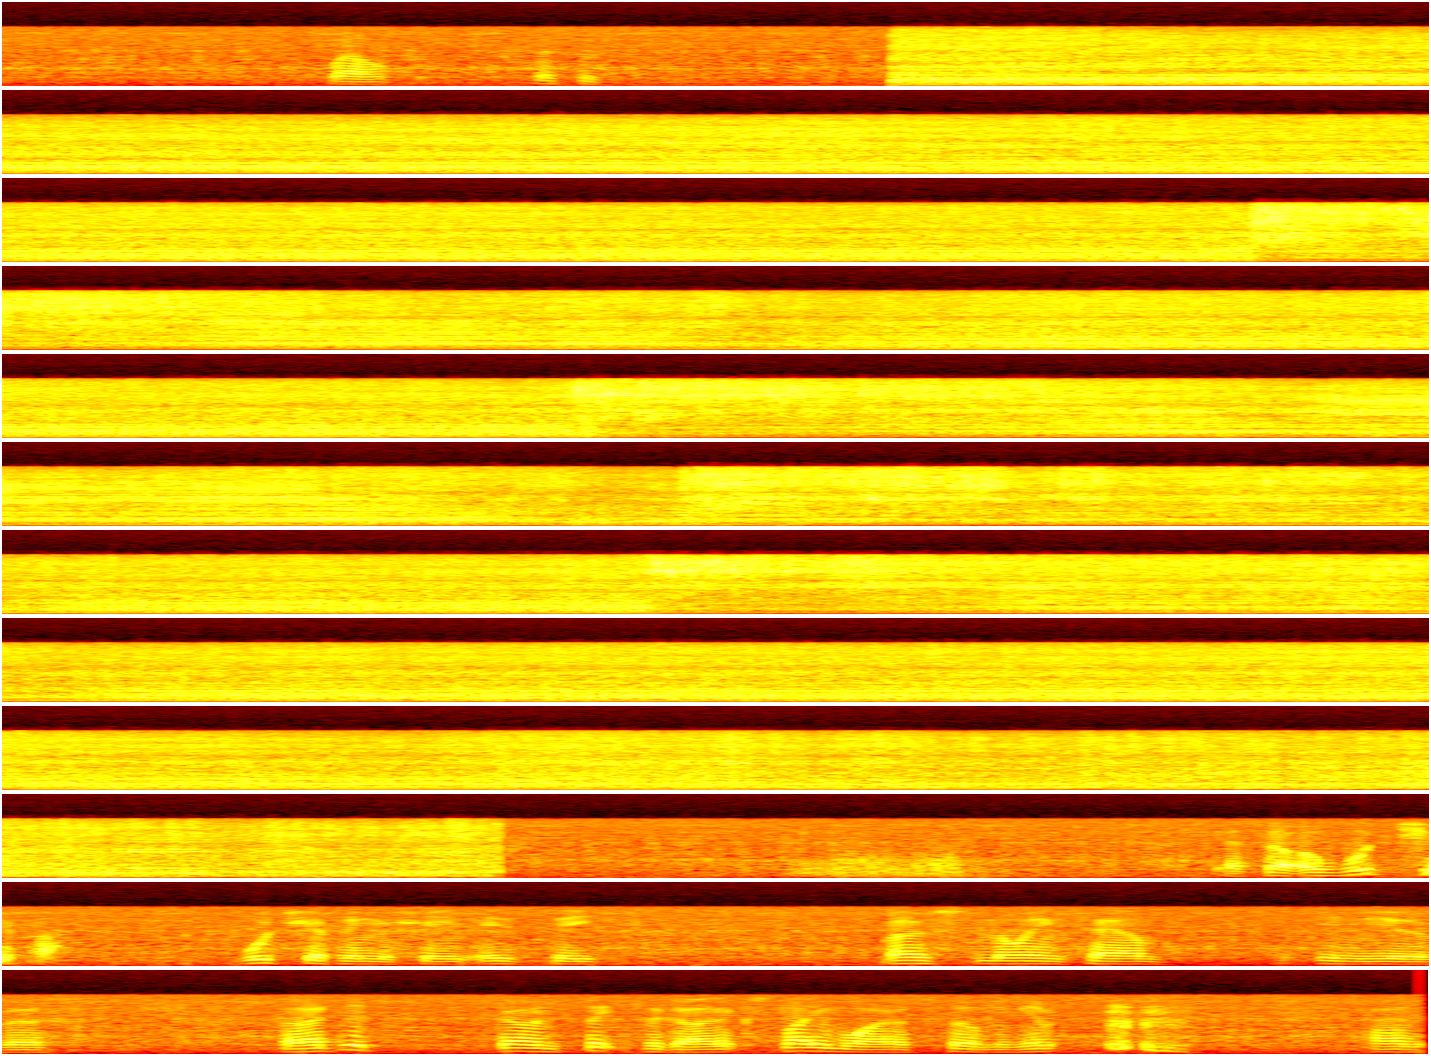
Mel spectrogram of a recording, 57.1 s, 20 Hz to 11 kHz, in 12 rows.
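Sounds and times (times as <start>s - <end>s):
harsh grinding: 3.0s - 44.6s
wood chipper running: 3.0s - 44.6s.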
